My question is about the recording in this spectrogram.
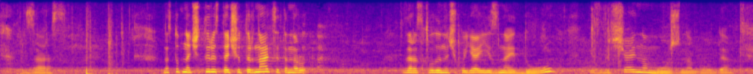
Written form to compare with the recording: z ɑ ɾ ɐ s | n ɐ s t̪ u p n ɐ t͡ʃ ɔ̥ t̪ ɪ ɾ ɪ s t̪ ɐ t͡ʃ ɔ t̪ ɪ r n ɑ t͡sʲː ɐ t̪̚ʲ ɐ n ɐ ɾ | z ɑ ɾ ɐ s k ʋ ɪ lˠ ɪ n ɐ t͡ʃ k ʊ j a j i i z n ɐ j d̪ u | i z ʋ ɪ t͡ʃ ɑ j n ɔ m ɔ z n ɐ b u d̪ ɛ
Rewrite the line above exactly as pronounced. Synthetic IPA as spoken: z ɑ ɾ ɐ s | n ɐ s t̪ u p n ɐ t͡ʃ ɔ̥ t̪ ɪ ɾ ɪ s t̪ ɐ t͡ʃ ɔ t̪ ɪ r n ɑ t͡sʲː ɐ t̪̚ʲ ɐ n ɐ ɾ | z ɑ ɾ ɐ s x ʋ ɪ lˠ ɪ n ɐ t͡ʃ k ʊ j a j j i z n ɐ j d̪ u | i z ʋ ɪ t͡ʃ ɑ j n ɔ m ɔ ʒ n ɐ b u d̪ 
